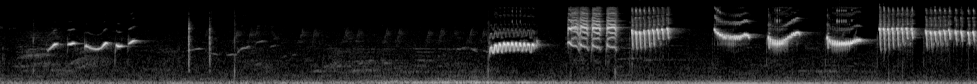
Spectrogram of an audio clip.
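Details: White-rumped shama in full, many-voiced song, meant to stir a bird to sing hard: faint wavering whistle early, quiet spell, then loud high whistles and ringing trills repeated in quick phrases.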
